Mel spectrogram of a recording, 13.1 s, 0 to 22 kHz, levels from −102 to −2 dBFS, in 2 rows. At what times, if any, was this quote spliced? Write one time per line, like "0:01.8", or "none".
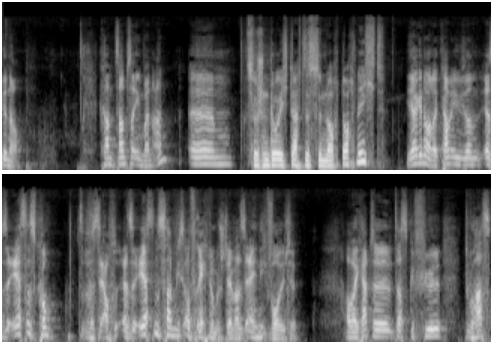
none

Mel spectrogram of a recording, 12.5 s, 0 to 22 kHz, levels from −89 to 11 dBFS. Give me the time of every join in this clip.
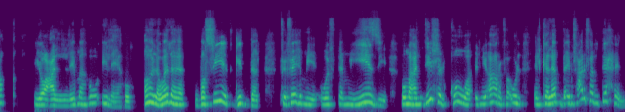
0:02.8

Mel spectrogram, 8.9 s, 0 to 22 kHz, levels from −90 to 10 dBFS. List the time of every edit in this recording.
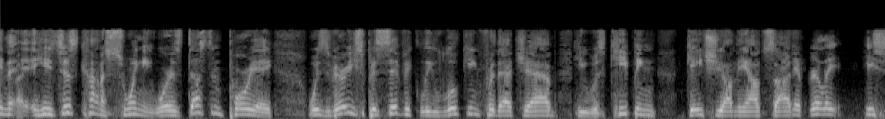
0:05.7
0:07.9

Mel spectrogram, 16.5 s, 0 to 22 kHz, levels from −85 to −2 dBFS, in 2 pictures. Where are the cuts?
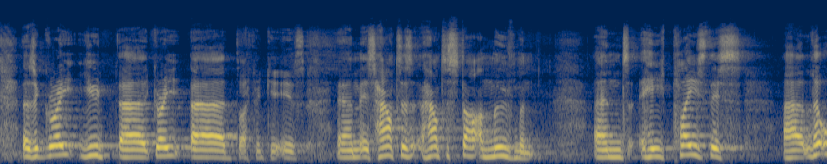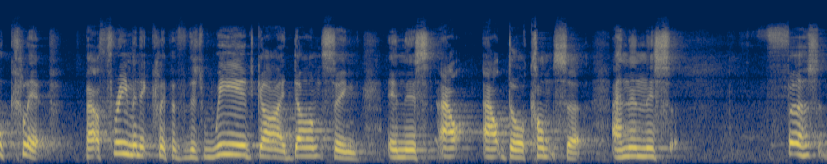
0:02.4
0:14.4

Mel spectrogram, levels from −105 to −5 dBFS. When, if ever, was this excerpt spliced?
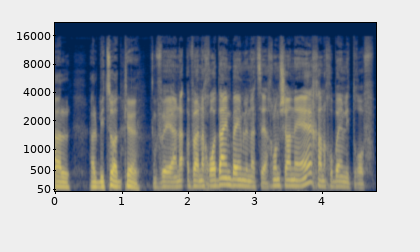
0:01.0

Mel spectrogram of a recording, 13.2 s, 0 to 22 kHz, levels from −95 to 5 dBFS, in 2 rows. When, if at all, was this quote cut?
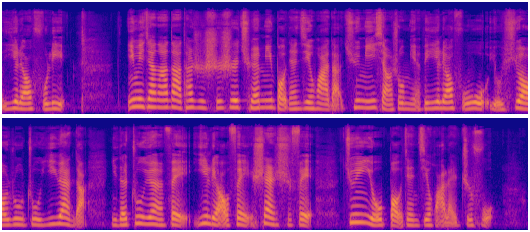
none

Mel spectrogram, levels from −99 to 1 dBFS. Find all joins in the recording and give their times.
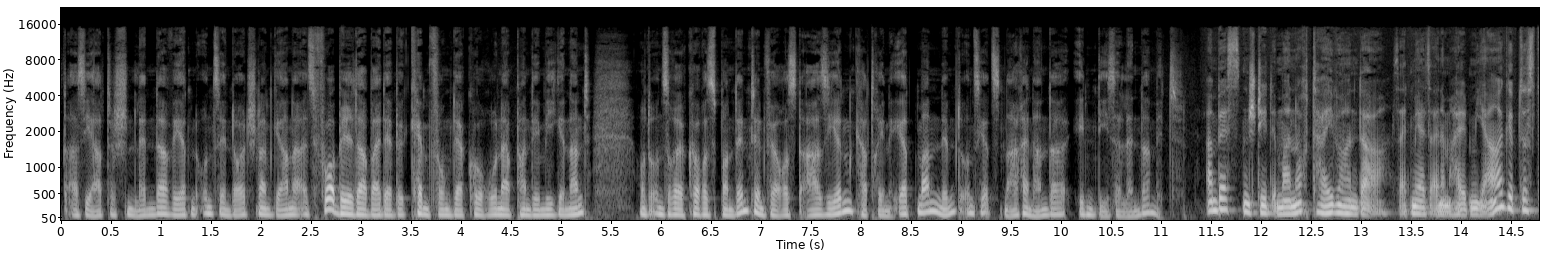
0:11.3

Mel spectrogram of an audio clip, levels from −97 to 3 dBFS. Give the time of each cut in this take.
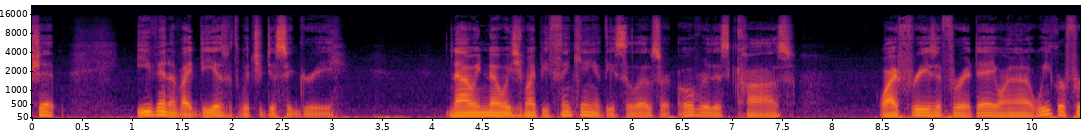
none

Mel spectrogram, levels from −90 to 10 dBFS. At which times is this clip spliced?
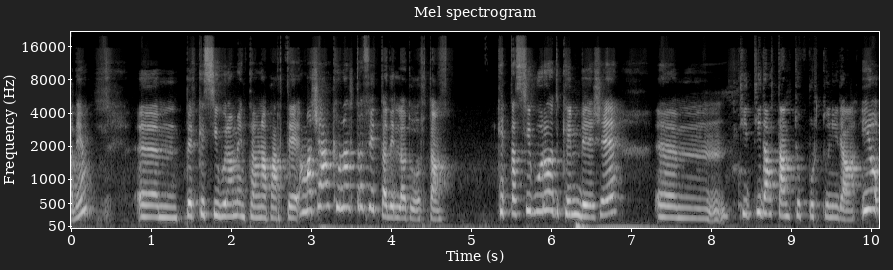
0:02.9
0:08.3

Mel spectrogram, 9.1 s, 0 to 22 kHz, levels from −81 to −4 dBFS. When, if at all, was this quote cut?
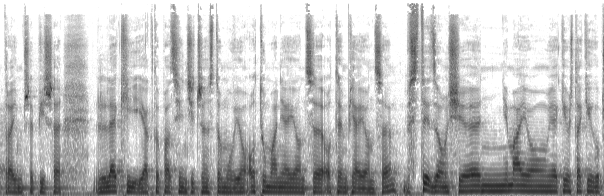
none

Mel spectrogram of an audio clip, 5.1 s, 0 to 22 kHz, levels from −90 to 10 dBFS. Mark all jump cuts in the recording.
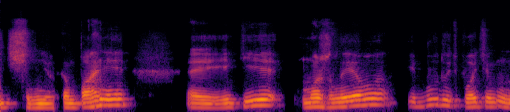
0:02.9

